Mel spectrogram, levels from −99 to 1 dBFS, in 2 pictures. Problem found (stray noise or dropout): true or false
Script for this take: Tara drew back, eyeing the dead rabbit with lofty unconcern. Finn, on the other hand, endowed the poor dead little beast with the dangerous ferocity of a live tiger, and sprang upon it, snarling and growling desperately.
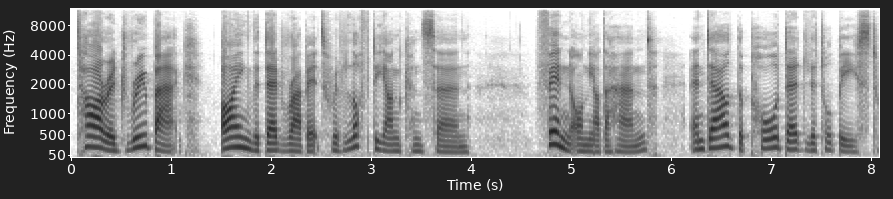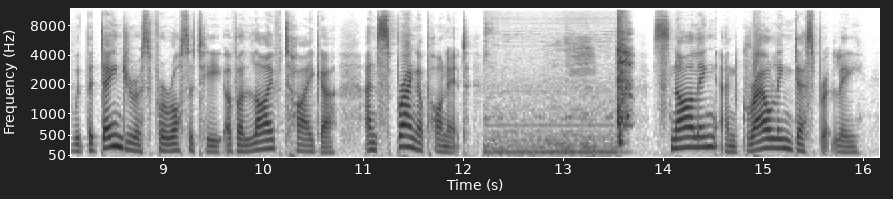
true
